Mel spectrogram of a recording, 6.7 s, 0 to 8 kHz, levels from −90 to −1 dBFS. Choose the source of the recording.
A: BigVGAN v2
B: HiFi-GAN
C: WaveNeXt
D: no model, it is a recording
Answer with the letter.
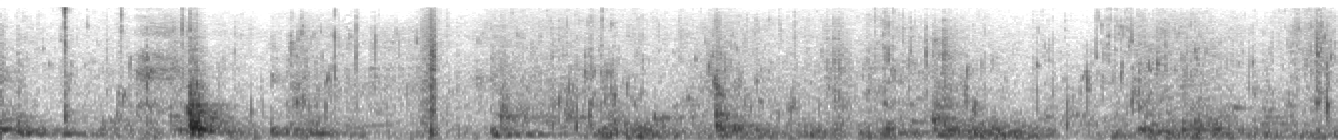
D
